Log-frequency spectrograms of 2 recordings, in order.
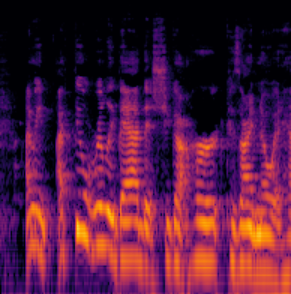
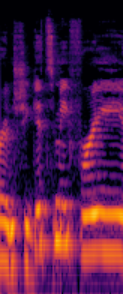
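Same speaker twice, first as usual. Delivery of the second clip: ordinary talk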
